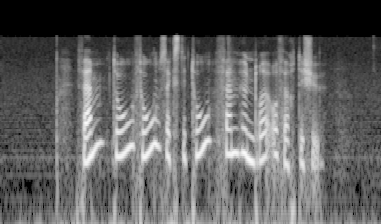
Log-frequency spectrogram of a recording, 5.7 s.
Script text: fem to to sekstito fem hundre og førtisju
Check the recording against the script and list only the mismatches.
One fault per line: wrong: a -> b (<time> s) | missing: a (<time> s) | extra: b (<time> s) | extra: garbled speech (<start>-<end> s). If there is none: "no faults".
no faults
